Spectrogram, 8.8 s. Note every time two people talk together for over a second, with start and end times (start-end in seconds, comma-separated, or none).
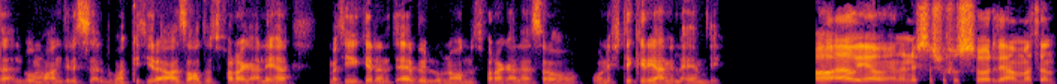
none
